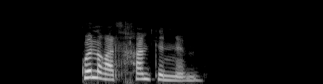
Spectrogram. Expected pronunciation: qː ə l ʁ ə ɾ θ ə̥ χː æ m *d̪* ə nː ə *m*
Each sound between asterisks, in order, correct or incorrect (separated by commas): incorrect, correct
